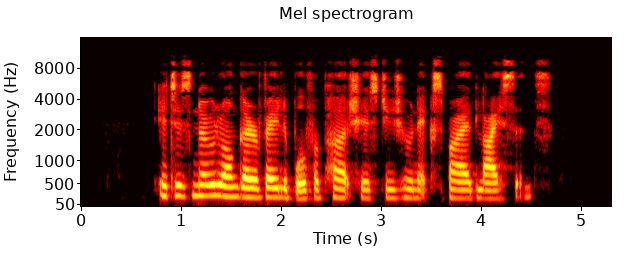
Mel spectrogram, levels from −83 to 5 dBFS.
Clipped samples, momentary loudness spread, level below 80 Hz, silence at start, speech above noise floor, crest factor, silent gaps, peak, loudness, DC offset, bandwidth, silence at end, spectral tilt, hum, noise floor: under 0.1%; 12 LU; -74 dBFS; 0.75 s; 64 dB; 18 dB; none; -2 dBFS; -18 LUFS; under 0.1%; 10 kHz; 0.65 s; -2 dB/octave; none; -82 dBFS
